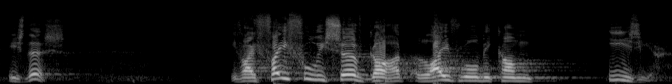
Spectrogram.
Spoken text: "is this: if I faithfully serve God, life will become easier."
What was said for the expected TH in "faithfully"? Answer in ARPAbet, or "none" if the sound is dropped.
TH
